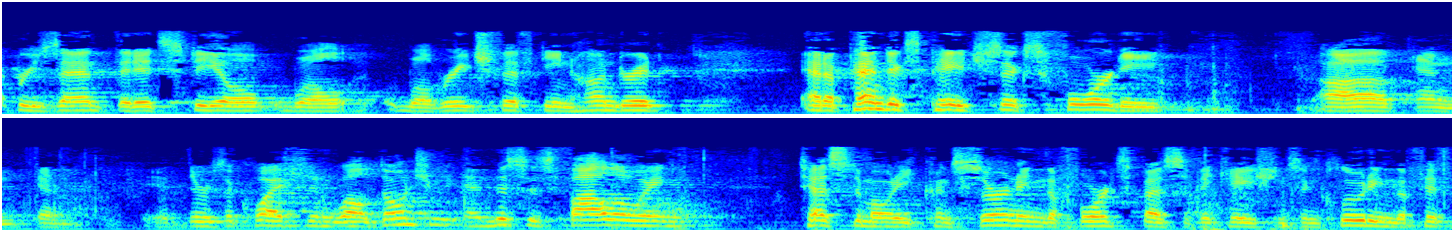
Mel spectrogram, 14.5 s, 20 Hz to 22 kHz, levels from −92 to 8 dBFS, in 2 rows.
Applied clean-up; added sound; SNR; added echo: none; none; none; none.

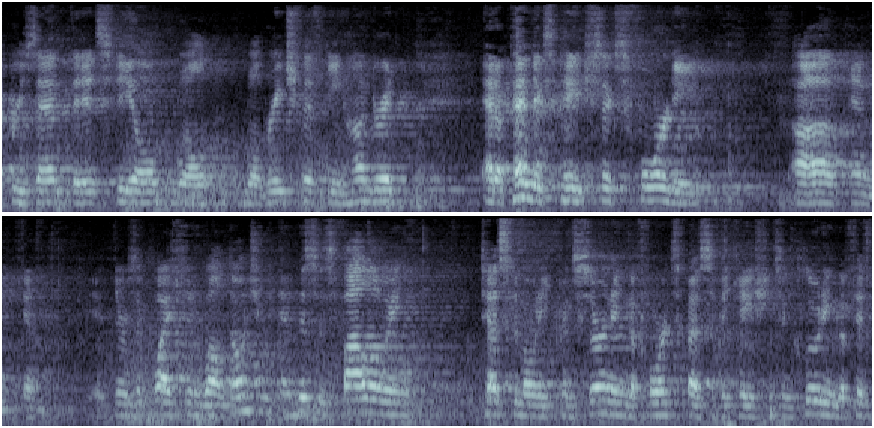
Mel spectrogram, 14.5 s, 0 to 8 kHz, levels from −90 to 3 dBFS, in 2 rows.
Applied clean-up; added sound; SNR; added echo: none; Thunder / Rain; 17 dB; reverberation time 2.3 s.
